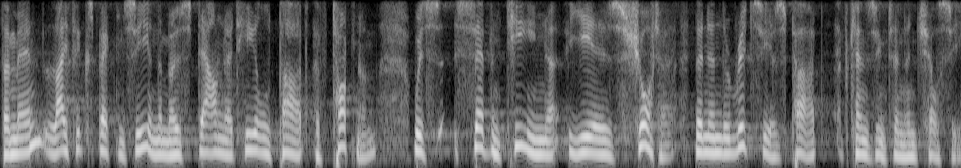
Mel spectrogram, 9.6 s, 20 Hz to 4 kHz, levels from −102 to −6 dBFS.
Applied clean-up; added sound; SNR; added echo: none; none; none; none.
